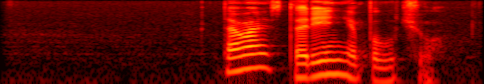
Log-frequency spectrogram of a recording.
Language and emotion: Russian, neutral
